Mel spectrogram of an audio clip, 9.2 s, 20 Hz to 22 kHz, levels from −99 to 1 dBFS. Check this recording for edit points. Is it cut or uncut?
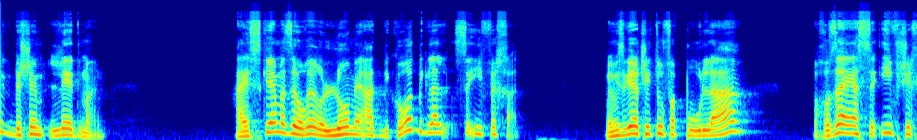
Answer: uncut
